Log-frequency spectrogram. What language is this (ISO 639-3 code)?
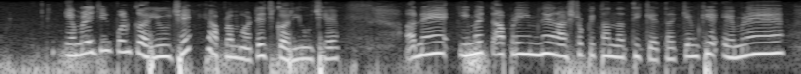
guj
